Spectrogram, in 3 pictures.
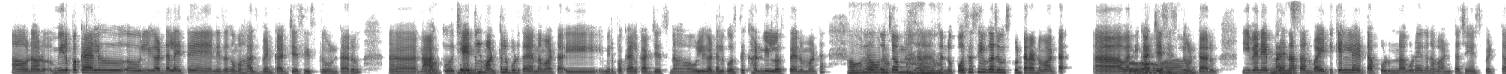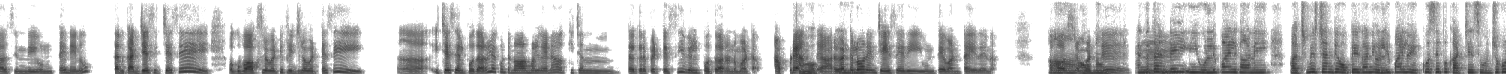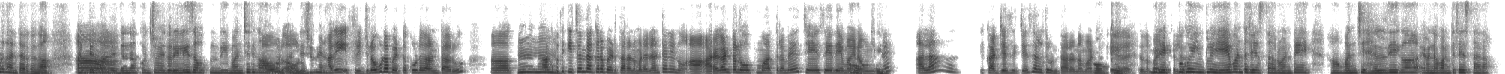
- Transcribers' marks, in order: in English: "హస్బెండ్ కట్"; in English: "కట్"; giggle; in English: "సో"; chuckle; in English: "పొసెసివ్‌గా"; in English: "కట్"; in English: "నైస్"; in English: "కట్"; in English: "బాక్స్‌లో"; in English: "ఫ్రిడ్జ్‌లో"; in English: "కిచెన్"; other background noise; in English: "కట్"; in English: "ఫ్రిడ్జ్‌లో"; in English: "కిచెన్"; in English: "కట్"; in English: "హెల్దీగా"
- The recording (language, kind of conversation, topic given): Telugu, podcast, వంటలో సహాయం చేయడానికి కుటుంబ సభ్యులు ఎలా భాగస్వామ్యం అవుతారు?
